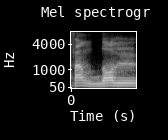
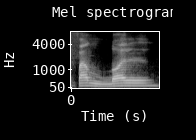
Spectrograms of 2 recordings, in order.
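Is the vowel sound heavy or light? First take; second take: heavy; light. First: The vowel is said heavy and darkened. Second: The vowel is said light and clear. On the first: The speaker calls it wrong. "bukan faddal" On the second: The speaker calls it right. "tapi faddal tipis"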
